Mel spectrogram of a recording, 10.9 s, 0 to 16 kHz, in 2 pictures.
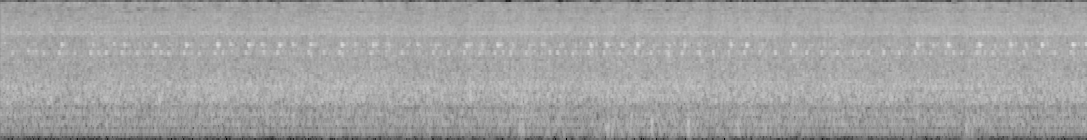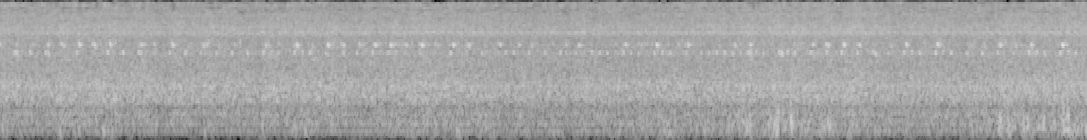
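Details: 2002 Honda Accord at idle with AC on: a thin high belt squeal. The low-side Schrader valve was leaking and only 0.5 of 1.5 lb R134a remained. Fixed by new belts and an AC evacuation and recharge.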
